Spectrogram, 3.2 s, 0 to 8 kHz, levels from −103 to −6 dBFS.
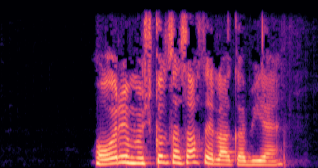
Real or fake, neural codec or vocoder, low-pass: real; none; 7.2 kHz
